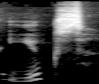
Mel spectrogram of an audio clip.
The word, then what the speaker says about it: YOOX: Then there is Ukes. Reminds me of my cat, Yuki or Yukidama, but it's not spelled the same. It's YOOX.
